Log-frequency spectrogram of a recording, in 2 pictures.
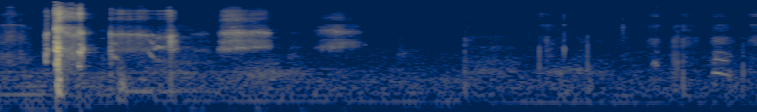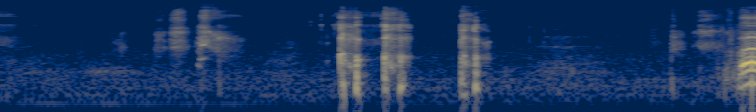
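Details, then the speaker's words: A young child makes short, deliberate fake coughs in two brief bouts separated by a quiet pause. "Is that your fake cough?"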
